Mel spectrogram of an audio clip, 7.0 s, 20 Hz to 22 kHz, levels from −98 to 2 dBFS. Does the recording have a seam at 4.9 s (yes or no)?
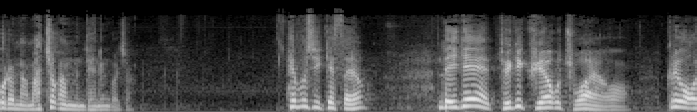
yes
